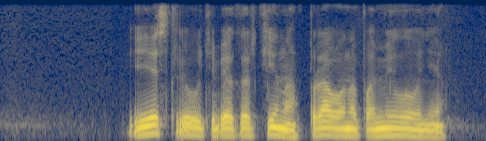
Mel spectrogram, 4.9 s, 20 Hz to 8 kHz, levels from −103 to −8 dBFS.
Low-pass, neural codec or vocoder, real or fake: 7.2 kHz; none; real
